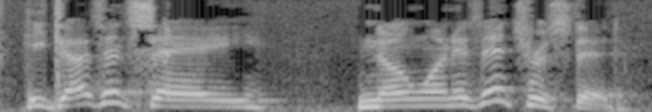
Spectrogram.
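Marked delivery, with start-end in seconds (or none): 0.1-1.3 slow, weighted "doesn't"; preacher stressing "doesn't". Shown as a demonstration. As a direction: lean hard on "doesn't", drawn out. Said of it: "He doesn't say, slowed".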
